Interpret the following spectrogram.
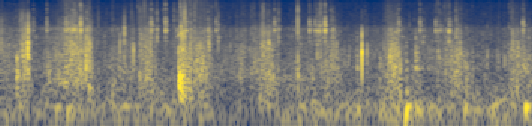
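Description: Footsteps on dry dirt as a person walks briskly, a series of irregular short scuffs and crunches.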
